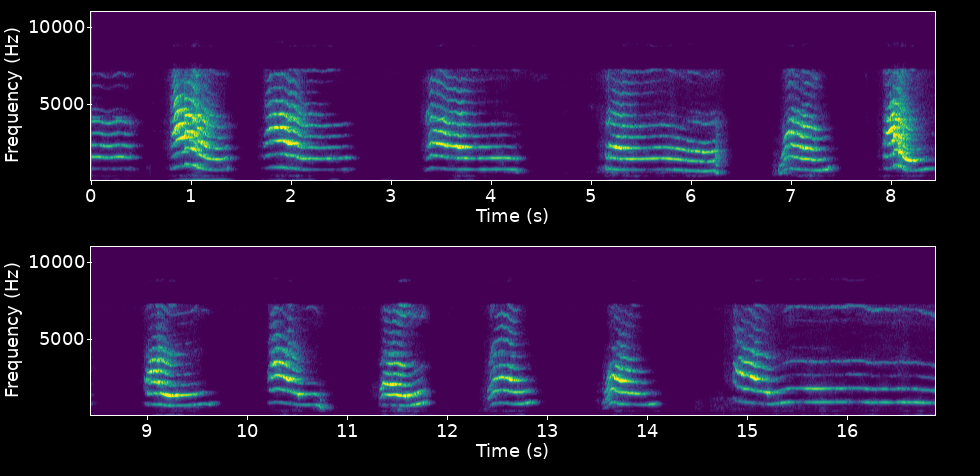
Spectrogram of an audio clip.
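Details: Persistent kitten mewing: around fifteen high, quavering meows at nearly one per second, ending in a longer, steady drawn-out cry, with no background noise.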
